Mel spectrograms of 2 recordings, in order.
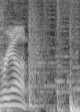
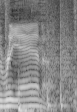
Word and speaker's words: Rihanna: case about mispronouncing Rihanna I've always thought it was Rihanna it's Rihanna like there's like an Anna in there did she tell him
